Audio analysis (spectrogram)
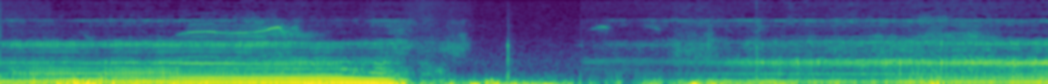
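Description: Heavy, rumbling snoring: a long, loud, buzzing snore with a deep rasp, a short gap as the breath turns, then another drawn-out, rougher snore. No one speaks.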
